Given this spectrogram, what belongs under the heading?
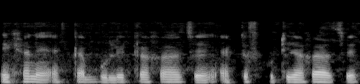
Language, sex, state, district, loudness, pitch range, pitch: Bengali, male, West Bengal, Kolkata, -21 LUFS, 105-115 Hz, 110 Hz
